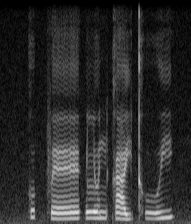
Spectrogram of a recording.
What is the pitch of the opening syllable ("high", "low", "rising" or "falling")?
high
